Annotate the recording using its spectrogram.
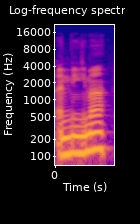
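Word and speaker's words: Ænima: So if anybody hasn't heard of them, I think a good song to get you into them is called Anima. So it's spelled Aenima.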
